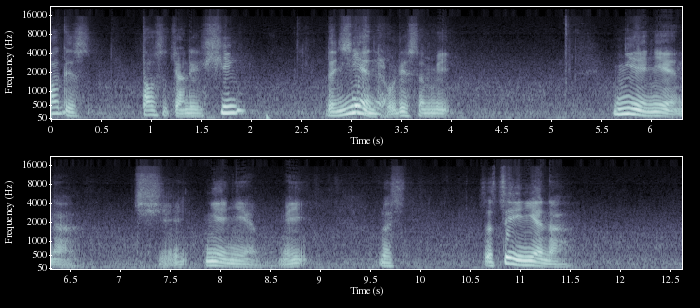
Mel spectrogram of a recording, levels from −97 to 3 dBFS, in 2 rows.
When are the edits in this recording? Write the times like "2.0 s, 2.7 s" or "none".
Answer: 2.7 s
